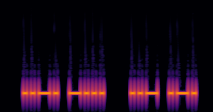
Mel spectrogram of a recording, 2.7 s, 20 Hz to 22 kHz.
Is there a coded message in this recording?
Yes: Morse code from 0.3 to 2.5 s, heard as a keyed tone, about 33 wpm, 700 Hz. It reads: FB UR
